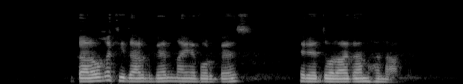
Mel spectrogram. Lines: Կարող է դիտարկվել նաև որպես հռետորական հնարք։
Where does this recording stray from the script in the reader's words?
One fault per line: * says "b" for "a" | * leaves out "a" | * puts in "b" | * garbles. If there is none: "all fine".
all fine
